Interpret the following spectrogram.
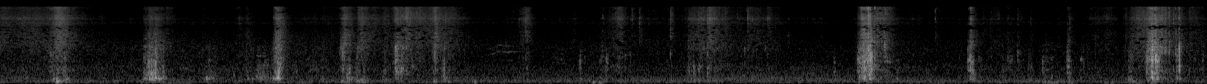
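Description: Egrek, a long-poled sickle, cutting at the base of an oil palm frond: irregular short, sharp scraping strokes a second or so apart.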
